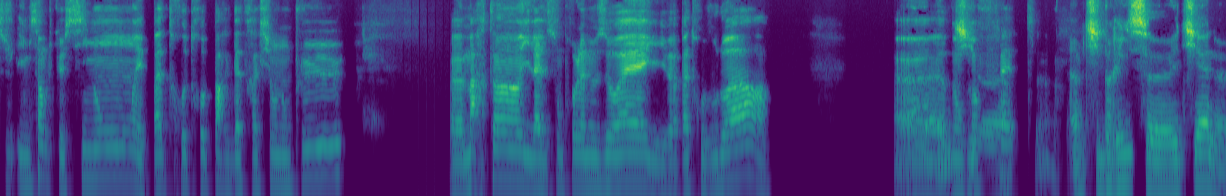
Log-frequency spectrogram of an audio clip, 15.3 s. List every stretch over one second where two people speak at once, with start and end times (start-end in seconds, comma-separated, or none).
11.3-12.6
